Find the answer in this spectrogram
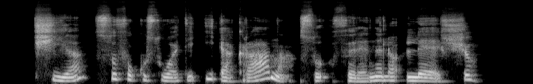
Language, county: Lithuanian, Vilnius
